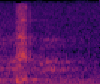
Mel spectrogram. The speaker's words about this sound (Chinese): 外边那个狗啊，大家听着也是有点意思了，它当当当就咬起来。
